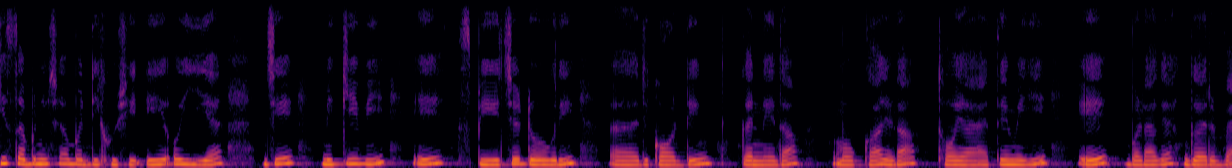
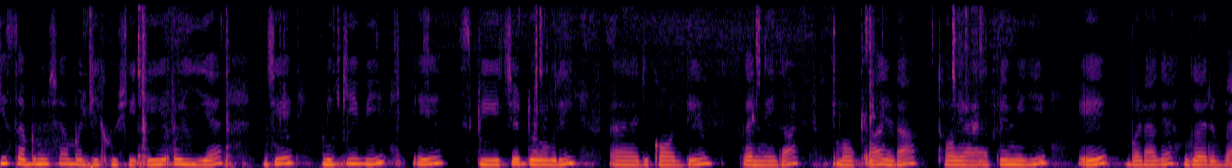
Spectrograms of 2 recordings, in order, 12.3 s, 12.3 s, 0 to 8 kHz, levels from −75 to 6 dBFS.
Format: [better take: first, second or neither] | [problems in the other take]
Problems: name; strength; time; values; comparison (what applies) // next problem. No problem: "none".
first | noise reduction (neural mask model Resemble Enhance denoiser)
